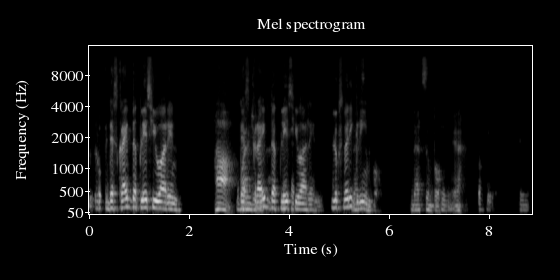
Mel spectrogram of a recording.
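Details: Adult speaker; typical speech.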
